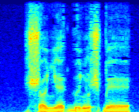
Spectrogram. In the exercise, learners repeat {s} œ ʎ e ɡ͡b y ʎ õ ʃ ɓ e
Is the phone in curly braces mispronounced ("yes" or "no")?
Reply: yes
